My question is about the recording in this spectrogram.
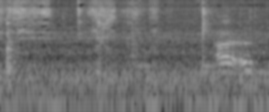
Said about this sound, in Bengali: ফুলকপি আলু এই যে ভাজা করছি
